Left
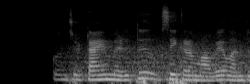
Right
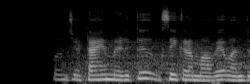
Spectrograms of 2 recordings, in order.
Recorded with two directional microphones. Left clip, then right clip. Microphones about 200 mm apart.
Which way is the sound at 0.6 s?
15° right (ahead or behind).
